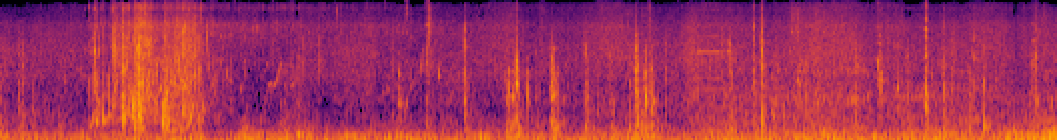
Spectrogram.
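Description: Wind buffeting the microphone on open water, with a brief rush of noise about a second in and scattered sharp clicks and knocks from rod and reel handling as a spinning rod is cast.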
